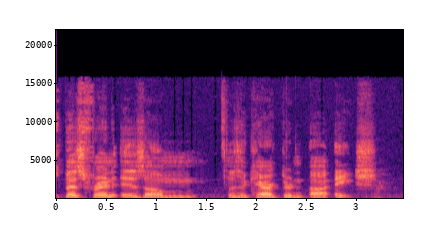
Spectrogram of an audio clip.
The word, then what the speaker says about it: Aech: Obviously, Wade, his best friend is a character H, spelled AECH, but it's pronounced H. It's like just a letter.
